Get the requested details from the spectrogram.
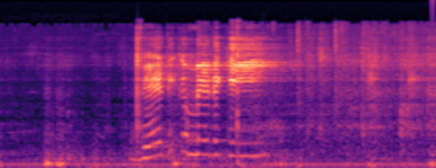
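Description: An elderly woman speaks briefly and warmly, close by.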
